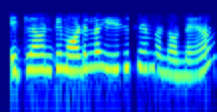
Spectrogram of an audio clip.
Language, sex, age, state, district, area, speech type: Telugu, female, 18-30, Telangana, Adilabad, urban, conversation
